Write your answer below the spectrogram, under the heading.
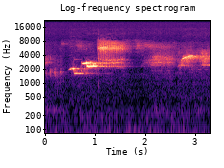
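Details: Wood Thrush singing beside the Appalachian Trail on day 98 of a thru-hike, identified with Merlin: one phrase of soft low notes, a clear fluted whistle, then a high buzzy trill, over faint low rumble.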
